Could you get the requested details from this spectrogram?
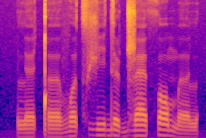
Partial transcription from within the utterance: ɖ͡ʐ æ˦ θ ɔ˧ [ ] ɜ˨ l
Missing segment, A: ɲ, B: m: B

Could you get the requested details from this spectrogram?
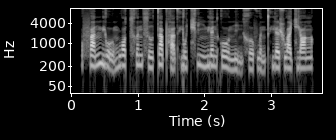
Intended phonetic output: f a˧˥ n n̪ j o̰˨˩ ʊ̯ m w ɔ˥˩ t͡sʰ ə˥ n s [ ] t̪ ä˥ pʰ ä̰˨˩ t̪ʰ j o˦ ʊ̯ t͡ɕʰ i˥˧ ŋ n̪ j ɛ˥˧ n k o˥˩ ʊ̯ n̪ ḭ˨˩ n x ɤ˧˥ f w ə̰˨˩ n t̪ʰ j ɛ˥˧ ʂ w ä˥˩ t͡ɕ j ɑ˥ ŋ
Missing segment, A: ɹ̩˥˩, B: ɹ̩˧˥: B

